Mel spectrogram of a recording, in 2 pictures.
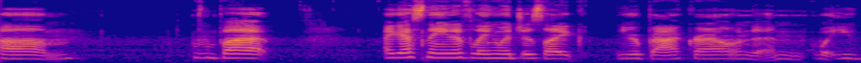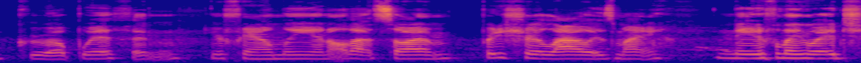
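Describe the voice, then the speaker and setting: A bright, sharp tone comes through at a fairly slow pace with fairly even intonation. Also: woman, medium pitch for a woman. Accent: American. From New Mexico, US (Albuquerque). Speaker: student. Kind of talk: video assignment monologue. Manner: hesitant, many fillers.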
